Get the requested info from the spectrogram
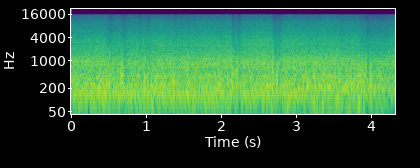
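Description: Inside the cabin of a moving 1975 Corvette convertible: its ZZ4 350 small-block V8 crate engine running steadily under wind and road noise, with wind buffeting the microphone.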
